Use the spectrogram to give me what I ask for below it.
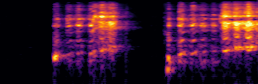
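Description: A young kid goat gives two bleats: long, shaky, nasal cries of about a second each, separated by a brief silence.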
